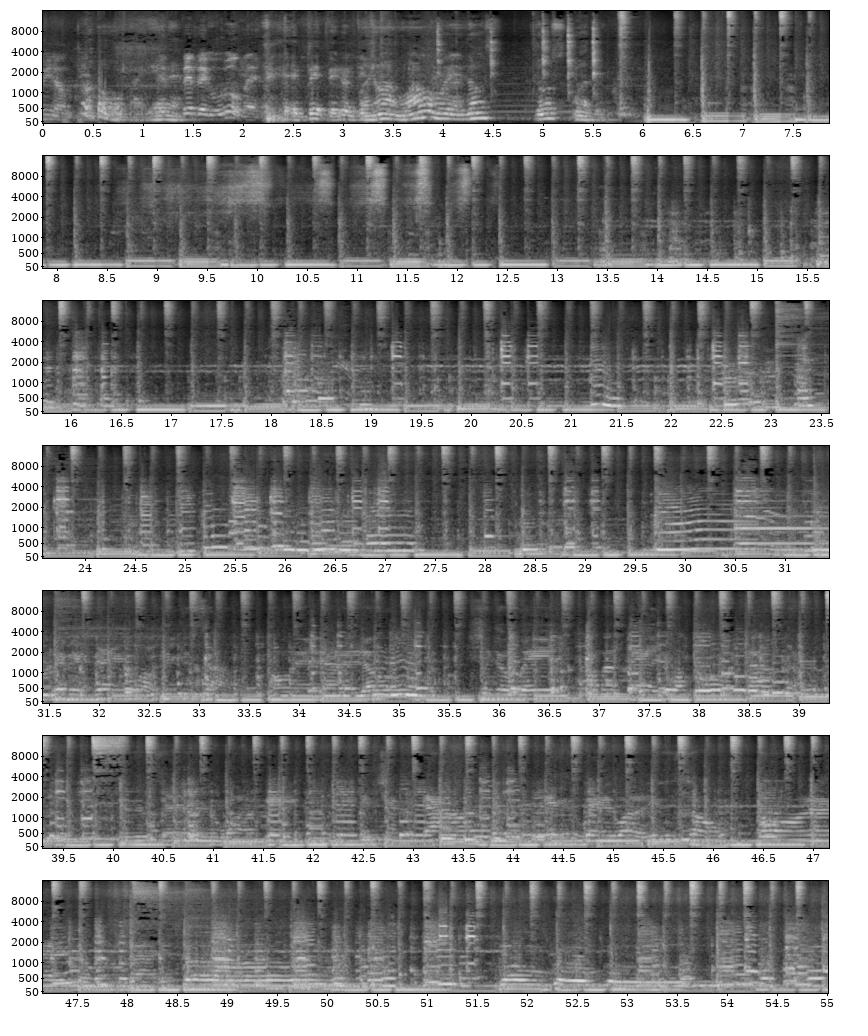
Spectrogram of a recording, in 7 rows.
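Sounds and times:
bass guitar line: 0:02.2 - 0:55.0
count-in: 0:03.3 - 0:12.6, 0:14.0 - 0:55.0
drum kit beat: 0:03.8 - 0:55.0
electric guitars: 0:04.0 - 0:55.0.

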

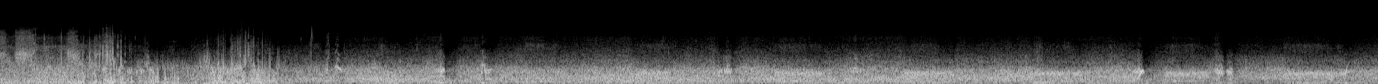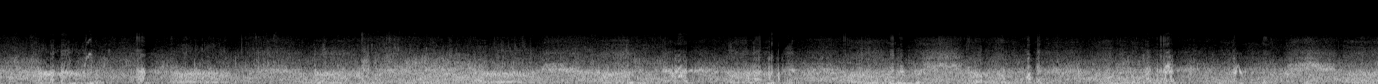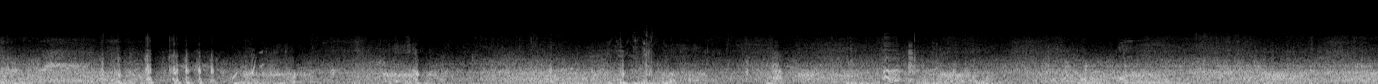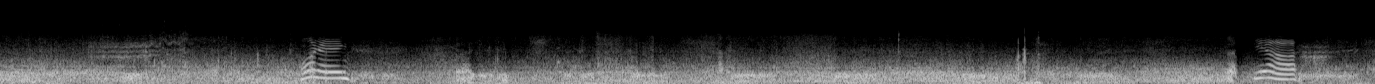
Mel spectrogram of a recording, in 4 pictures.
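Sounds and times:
muffled water sloshing: 0:00.0 - 0:55.0
wind buffeting microphone: 0:00.0 - 0:55.0.

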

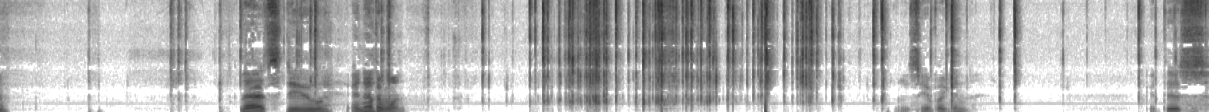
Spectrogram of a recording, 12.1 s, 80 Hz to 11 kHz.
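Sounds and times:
foil wrapper crinkling and tearing: 0:04.7 - 0:10.2.

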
